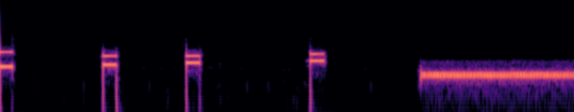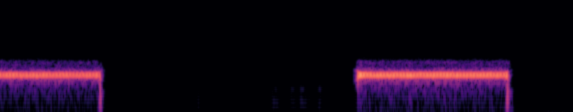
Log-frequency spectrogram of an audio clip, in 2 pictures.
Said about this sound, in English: But we're going to dial your fiance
